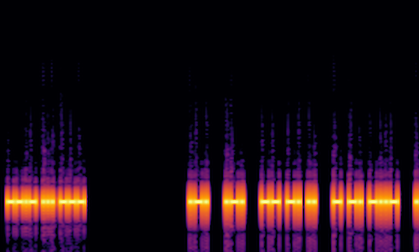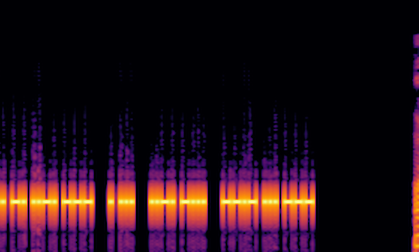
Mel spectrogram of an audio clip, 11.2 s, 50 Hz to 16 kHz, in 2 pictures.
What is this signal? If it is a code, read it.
Morse code, heard as a keyed tone, about 39 wpm, 700 Hz. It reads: QSO R R MNI TNX INFO ES FB QSO
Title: Speed-Racing Common QSO Phrases - 35wpm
